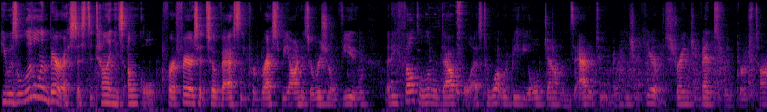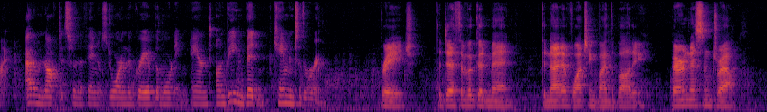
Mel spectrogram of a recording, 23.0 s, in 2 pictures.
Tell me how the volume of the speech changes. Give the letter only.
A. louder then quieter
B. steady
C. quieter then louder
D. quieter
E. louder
C.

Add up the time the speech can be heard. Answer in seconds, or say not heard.
22 s.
